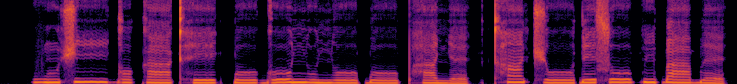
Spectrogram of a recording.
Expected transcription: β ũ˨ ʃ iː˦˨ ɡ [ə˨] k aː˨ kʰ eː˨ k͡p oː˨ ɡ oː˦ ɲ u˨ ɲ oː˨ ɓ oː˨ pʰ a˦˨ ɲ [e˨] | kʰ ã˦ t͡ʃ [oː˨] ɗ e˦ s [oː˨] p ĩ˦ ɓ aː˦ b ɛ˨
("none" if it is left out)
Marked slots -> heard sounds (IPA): ɔ˨, ɛ˨, oː˨, oː˦

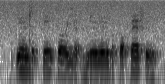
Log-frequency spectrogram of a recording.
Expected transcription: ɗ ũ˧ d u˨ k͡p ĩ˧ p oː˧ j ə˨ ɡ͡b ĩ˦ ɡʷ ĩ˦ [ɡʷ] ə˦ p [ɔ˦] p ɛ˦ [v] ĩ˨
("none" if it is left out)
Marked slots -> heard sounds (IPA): ɡʷ, ɔ˦, f

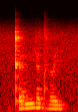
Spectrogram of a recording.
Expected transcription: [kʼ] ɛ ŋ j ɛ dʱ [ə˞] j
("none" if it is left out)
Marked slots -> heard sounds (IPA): kʼ, ə

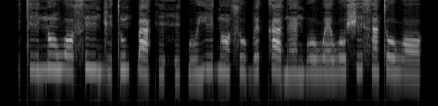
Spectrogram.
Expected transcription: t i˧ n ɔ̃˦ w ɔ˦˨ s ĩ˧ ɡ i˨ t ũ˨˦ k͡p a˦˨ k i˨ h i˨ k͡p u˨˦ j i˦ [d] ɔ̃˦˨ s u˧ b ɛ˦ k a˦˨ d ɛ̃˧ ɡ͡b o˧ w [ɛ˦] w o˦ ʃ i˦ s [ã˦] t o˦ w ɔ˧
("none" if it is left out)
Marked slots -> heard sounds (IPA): d, ɛ˧, ã˦

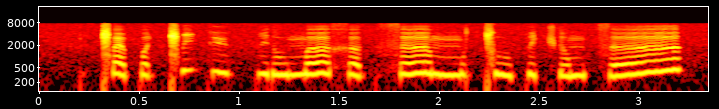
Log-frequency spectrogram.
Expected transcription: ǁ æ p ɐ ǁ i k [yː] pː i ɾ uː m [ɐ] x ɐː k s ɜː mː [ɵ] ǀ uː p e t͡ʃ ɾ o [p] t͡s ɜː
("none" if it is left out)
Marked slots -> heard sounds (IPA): yː, ɐː, o, m

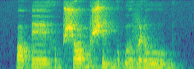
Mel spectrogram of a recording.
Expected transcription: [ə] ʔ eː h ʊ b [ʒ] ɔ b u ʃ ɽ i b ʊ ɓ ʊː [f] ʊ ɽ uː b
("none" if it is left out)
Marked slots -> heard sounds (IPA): ɔ, ʃ, v

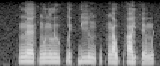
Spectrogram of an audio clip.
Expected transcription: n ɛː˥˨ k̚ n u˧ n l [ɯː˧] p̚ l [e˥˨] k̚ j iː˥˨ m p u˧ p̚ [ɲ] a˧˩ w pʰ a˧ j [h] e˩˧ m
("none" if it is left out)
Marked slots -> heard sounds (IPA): ɯː˧, e˥˨, ŋ, h

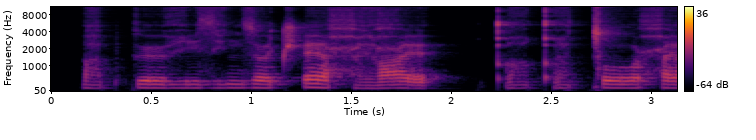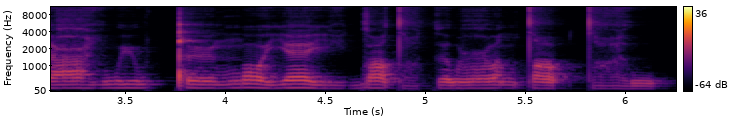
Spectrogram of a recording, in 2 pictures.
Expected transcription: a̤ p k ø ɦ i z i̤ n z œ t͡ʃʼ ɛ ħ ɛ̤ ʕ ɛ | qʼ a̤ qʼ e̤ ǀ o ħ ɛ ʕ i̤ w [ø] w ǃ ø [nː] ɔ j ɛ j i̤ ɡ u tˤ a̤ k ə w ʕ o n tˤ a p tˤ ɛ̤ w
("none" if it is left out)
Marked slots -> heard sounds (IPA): y, ŋ

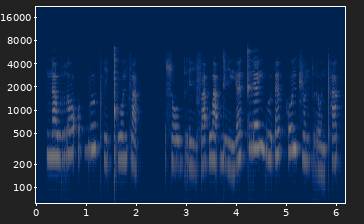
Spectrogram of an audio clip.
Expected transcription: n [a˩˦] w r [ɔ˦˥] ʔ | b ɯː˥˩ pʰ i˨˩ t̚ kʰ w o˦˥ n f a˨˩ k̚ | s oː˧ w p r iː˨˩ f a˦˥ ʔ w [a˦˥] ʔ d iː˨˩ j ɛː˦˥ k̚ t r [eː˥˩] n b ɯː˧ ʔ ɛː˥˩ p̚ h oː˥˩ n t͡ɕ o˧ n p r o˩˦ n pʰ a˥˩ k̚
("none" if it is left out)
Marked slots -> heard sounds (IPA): a˧, ɔ˦˥, a˦˥, ɛː˥˩

